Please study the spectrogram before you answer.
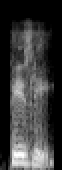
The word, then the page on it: Paisley: Indian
